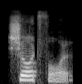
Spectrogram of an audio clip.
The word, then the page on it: shortfall: Indian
